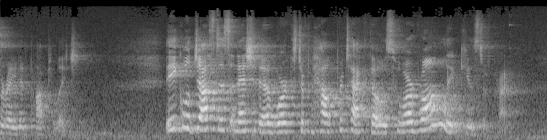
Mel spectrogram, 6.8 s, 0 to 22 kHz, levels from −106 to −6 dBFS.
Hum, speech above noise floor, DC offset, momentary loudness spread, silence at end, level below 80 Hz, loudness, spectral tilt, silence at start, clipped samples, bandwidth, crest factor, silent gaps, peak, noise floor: none; 25 dB; under 0.1%; 20 LU; 0.05 s; -60 dBFS; -25 LUFS; -2 dB/octave; 0 s; under 0.1%; 17.5 kHz; 22 dB; none; -6 dBFS; -52 dBFS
